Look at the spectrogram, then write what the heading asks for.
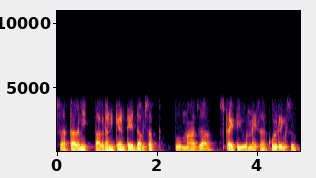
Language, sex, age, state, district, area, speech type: Telugu, male, 18-30, Telangana, Sangareddy, urban, conversation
